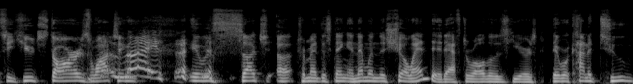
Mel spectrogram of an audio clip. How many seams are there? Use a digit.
1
